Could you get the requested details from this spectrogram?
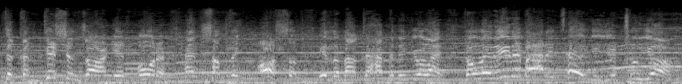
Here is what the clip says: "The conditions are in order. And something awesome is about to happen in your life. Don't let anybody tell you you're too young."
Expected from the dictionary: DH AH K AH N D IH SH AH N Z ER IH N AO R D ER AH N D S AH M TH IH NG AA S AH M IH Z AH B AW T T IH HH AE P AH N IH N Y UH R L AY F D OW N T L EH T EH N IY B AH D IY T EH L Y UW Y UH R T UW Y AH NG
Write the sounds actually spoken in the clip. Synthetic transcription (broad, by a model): DH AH K AH N D IH SH AH N Z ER IH N AO R D ER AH N S AH M TH IH NG AA S AH M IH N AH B AW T T IH HH AE P AH N IH N Y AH R L AY F D OW N T L EH T EH N IY B AH D IY T EH L Y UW Y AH R T UW Y AH NG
